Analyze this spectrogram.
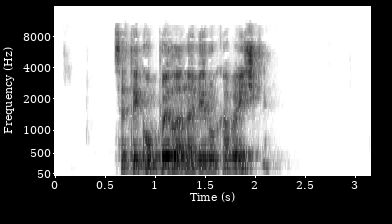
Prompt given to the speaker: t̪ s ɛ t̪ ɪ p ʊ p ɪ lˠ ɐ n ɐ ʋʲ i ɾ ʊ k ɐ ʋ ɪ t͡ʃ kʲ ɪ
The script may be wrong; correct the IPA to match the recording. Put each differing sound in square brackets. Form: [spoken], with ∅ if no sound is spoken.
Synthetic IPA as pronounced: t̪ s ɛ t̪ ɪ [k] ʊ p ɪ lˠ ɐ n ɐ ʋʲ i ɾ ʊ k ɐ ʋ ɪ t͡ʃ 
